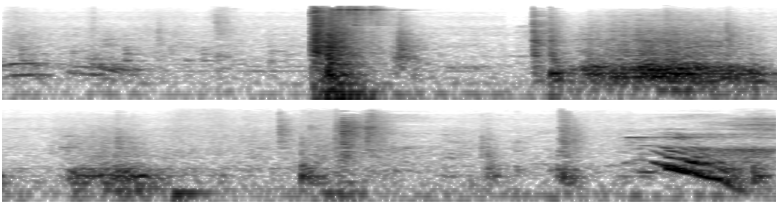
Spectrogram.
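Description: A door bangs shut about two seconds in, followed by quieter knocks and rustling. Near the end a man gives a long, breathy vocal sound that falls in pitch, like a sigh.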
